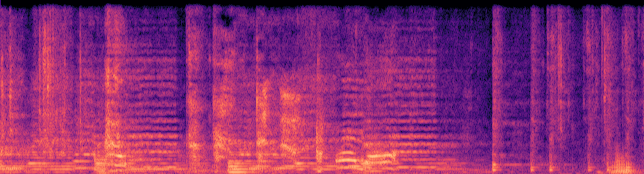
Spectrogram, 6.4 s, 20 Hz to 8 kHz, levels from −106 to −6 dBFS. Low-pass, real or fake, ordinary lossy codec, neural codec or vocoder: none; fake; none; codec, 16 kHz, 8 kbps, FreqCodec, smaller model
